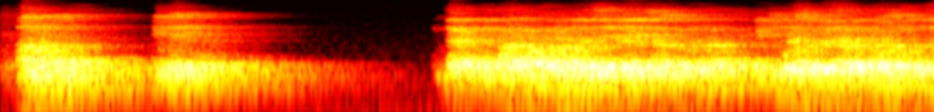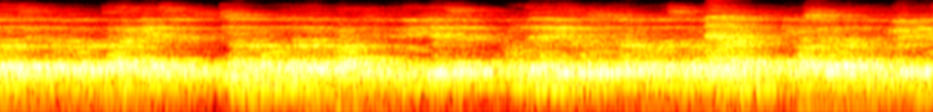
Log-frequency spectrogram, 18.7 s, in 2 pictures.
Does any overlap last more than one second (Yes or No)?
No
